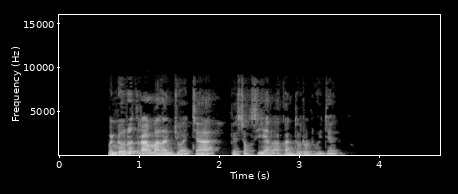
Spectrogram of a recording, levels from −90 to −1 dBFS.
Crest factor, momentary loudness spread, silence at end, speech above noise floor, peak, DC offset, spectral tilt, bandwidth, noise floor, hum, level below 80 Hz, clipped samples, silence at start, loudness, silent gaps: 22 dB; 13 LU; 1.25 s; over 69 dB; -2 dBFS; under 0.1%; -6.5 dB/octave; 9.2 kHz; under -90 dBFS; none; -52 dBFS; under 0.1%; 0.6 s; -22 LUFS; none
